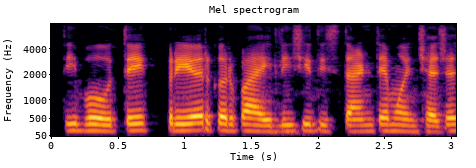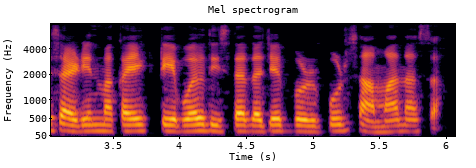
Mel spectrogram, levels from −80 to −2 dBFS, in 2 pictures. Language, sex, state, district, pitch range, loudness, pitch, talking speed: Konkani, female, Goa, North and South Goa, 160-175 Hz, -16 LUFS, 165 Hz, 175 wpm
